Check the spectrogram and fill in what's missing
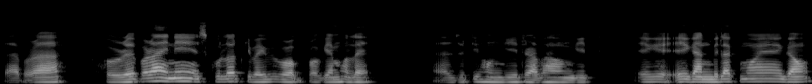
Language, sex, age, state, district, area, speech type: Assamese, male, 18-30, Assam, Lakhimpur, rural, spontaneous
